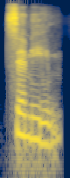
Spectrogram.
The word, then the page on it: sememe: Indian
